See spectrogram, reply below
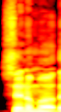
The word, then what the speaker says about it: Sinema: Sinema.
